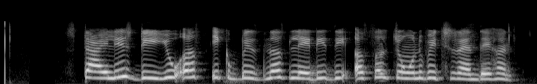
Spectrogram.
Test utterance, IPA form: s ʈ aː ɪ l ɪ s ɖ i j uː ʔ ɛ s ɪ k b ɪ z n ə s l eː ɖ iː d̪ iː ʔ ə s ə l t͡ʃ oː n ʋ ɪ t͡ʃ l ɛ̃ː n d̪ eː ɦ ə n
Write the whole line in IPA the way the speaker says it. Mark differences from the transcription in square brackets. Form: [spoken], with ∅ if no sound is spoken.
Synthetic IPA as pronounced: s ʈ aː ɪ l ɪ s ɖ [iː] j uː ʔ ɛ s ɪ k b ɪ z n ə s l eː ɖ iː d̪ iː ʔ ə s ə l t͡ʃ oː n ʋ ɪ t͡ʃ [ɾ] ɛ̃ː n d̪ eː ɦ ə n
